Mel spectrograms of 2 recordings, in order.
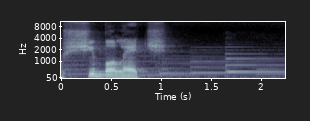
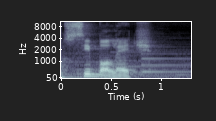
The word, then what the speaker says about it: shibolete: Então, os gileaditas falavam shibolete, mas os da tribo de Efraim não conseguiam pronunciar o sh. Então eles falavam cibolete.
